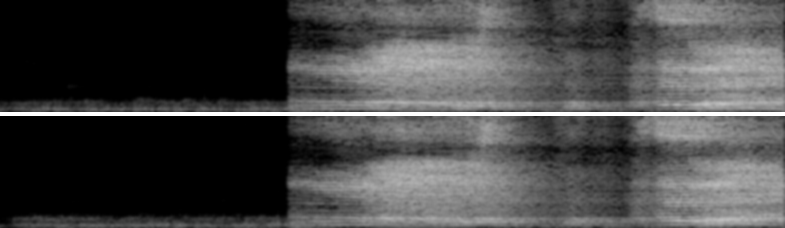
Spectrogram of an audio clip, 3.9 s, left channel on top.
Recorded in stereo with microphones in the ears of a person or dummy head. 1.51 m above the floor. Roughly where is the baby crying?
Centre.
